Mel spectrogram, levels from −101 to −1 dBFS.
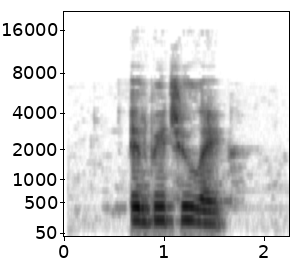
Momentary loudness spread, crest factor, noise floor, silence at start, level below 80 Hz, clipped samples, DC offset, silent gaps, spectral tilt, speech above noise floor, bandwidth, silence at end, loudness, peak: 9 LU; 18 dB; -68 dBFS; 0.65 s; -66 dBFS; under 0.1%; under 0.1%; none; -4.5 dB/octave; 51 dB; 7.6 kHz; 0.55 s; -18 LUFS; -2 dBFS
